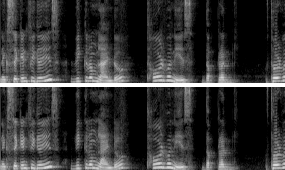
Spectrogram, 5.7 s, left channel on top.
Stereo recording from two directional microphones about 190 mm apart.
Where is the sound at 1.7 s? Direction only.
20° right (ahead or behind).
